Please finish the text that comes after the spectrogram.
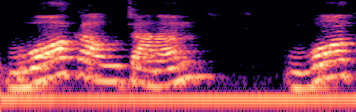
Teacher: व का उच्चारण दंत प्लस ओठ यानी दंतोष्ठ वर्ण है।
